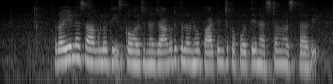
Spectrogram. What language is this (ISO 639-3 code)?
tel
